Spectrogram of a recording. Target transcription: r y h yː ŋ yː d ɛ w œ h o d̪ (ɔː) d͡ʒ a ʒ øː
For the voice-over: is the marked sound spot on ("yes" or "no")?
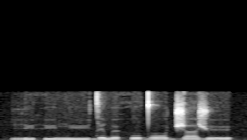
yes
